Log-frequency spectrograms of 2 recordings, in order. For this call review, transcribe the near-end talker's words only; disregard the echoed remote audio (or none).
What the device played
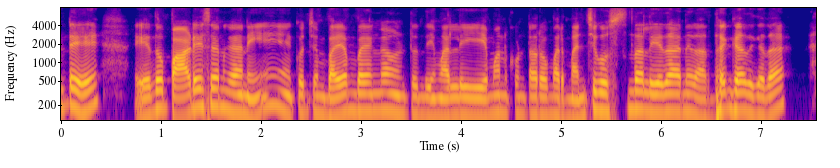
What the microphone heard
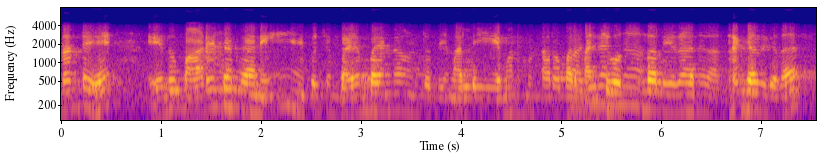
మధురంగా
